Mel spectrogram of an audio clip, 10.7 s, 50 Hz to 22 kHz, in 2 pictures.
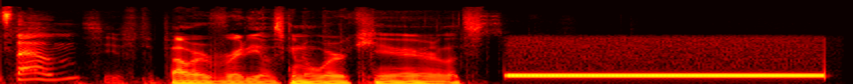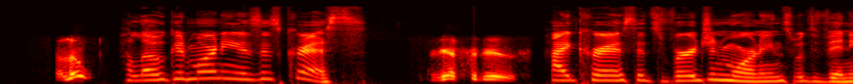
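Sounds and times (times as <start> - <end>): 
speech: 0.0 - 3.3, 5.7 - 10.6
telephone dial tone: 3.2 - 5.2.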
